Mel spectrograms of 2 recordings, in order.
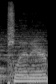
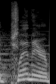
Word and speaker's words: plein air: This is the PleinAir Podcast with Rhoads, publisher and founder of PleinAir magazine. In the PleinAir Podcast, we cover the world of outdoor painting.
